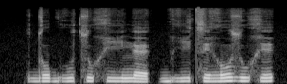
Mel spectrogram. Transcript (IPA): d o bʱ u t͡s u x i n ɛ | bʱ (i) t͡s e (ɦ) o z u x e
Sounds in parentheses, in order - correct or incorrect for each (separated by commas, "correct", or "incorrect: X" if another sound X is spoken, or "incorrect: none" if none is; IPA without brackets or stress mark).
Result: correct, correct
